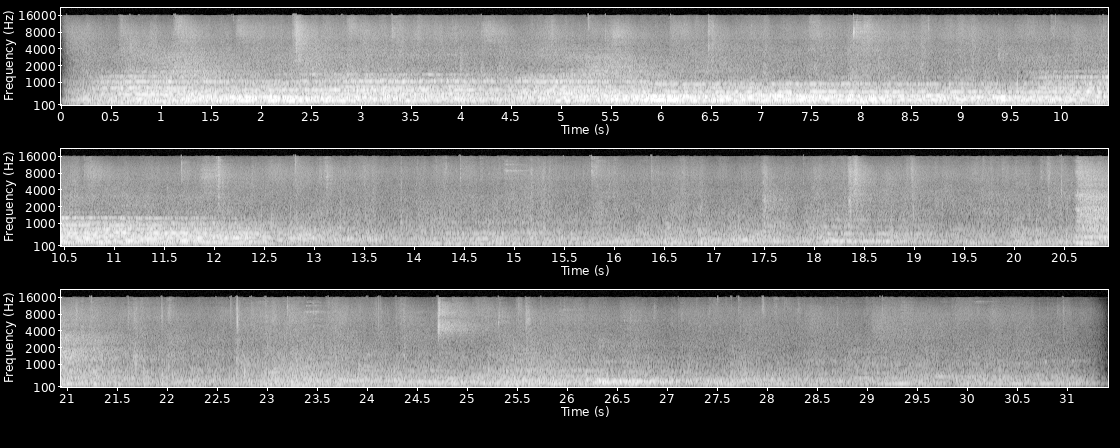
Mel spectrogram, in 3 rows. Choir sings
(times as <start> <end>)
0.0 14.4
